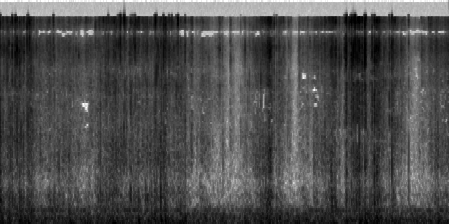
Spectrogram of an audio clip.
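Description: A plastic sequin mermaid tail blanket is held up while fingers and nails scratch and flip its sequins. The result is a steady, dense crinkling and scratching with a bright, hissy top and a soft low rumble underneath, swelling slightly in a few places but never pausing.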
